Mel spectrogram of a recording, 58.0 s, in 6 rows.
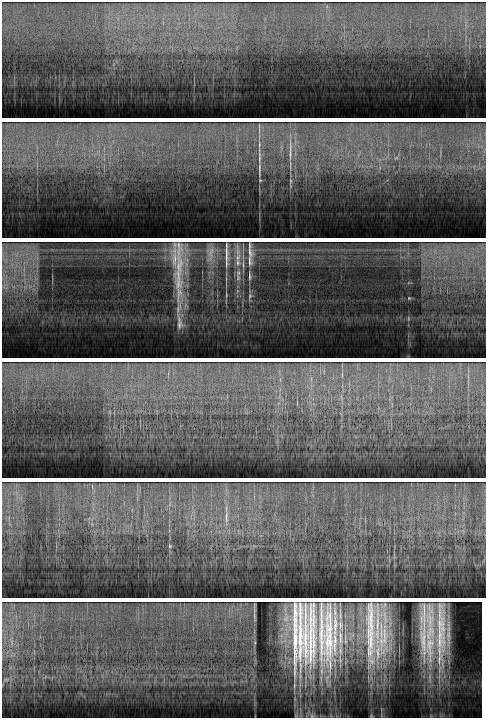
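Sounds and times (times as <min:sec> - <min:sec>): potatoes deep-frying in oil: 0:00.0 - 0:57.4
fried potatoes rattling onto paper: 0:53.7 - 0:57.4.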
